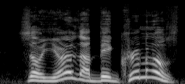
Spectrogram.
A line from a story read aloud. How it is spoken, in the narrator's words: they called out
